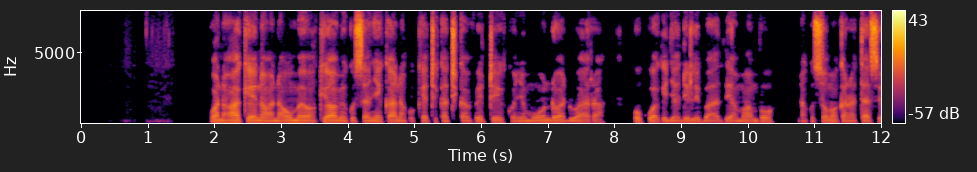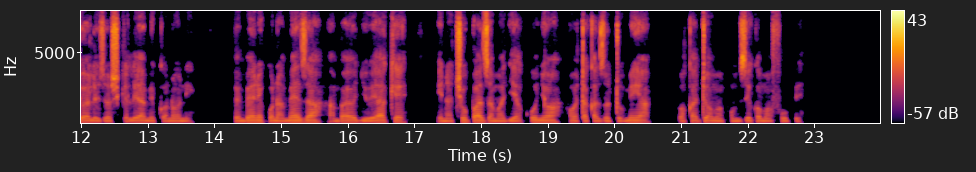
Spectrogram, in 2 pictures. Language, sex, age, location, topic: Swahili, male, 25-35, Dar es Salaam, education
